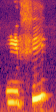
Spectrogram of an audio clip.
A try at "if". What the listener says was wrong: Yeah, so the pronunciation, not iffy, but you want to say if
